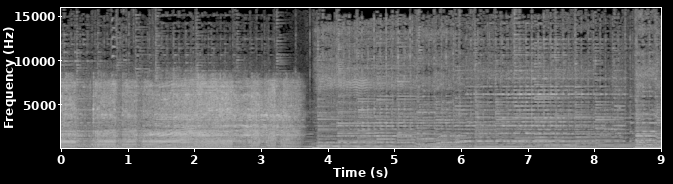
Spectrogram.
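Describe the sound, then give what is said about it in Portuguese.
A jet ski engine runs on the water, its loud, buzzing tone climbing and shifting in pitch for a few seconds, then settling into a steadier, droning roar. “Tô andando de jet ski, escuta o barulho aí, ó.”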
